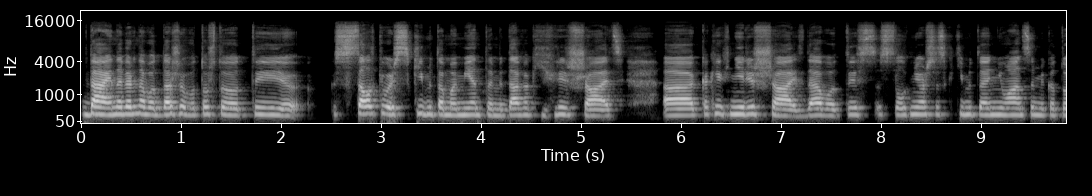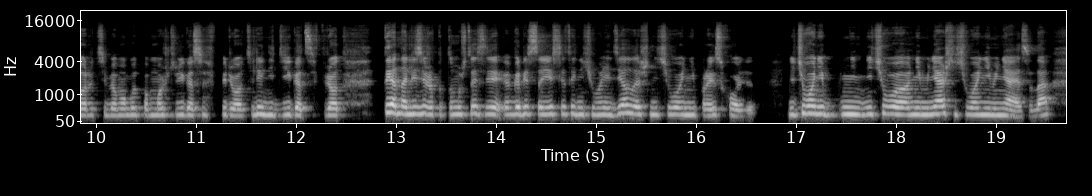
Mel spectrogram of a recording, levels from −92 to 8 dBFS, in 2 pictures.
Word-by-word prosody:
Да, 225 Hz, 0 st, +8 dB
и, -, -, +3 dB
наверно, 235 Hz, +1 st, +3 dB
вот 220 Hz, -1 st, -1 dB
даже 220 Hz, +2 st, +4 dB
вот 210 Hz, -1 st, -9 dB
то, 230 Hz, -, -1 dB
что 220 Hz, -3 st, -1 dB
ты, 215 Hz, +1 st, -3 dB
э, 195 Hz, -, -3 dB, 0.3 s
с 230 Hz, 0 st, 0 dB
сталкиваешься 240 Hz, -2 st, +4 dB
с -, -, -3 dB
какими-то 230 Hz, -3 st, -2 dB
моментами, 210 Hz, -1 st, -3 dB
да. 205 Hz, +2 st, +3 dB
Как 210 Hz, 0 st, -7 dB
их 195 Hz, 0 st, -14 dB
решать, 190 Hz, -4 st, 0 dB, 0.4 s
а, 200 Hz, 0 st, +6 dB
как 230 Hz, +4 st, -8 dB
их 240 Hz, -1 st, -5 dB
не 230 Hz, 0 st, +3 dB
решать? 200 Hz, -6 st, +2 dB
Да, 200 Hz, +1 st, +3 dB
вот 190 Hz, -1 st, -6 dB
ты 220 Hz, 0 st, -5 dB
с 220 Hz, 0 st, -5 dB
столкнешься 225 Hz, +1 st, -4 dB
с -, -, -6 dB
какими-то 225 Hz, -2 st, -4 dB
нюансами, 210 Hz, 0 st, -2 dB
которые 200 Hz, 0 st, -5 dB
тебе 200 Hz, 0 st, -7 dB
могут 210 Hz, +2 st, -5 dB
помочь 205 Hz, +1 st, -5 dB
двигаться 215 Hz, 0 st, -4 dB
вперед 200 Hz, -2 st, -4 dB
или 235 Hz, -, +1 dB
не 210 Hz, -1 st, -1 dB
двигаться 220 Hz, -, -2 dB
вперед. 205 Hz, -1 st, -1 dB, 0.4 s
Ты 280 Hz, 0 st, +9 dB
анализируй, 235 Hz, -2 st, +2 dB
потому 225 Hz, +1 st, -4 dB
что 230 Hz, +2 st, -3 dB
если, 230 Hz, -1 st, -2 dB
э, -, -, -1 dB
как 220 Hz, -, -3 dB
говорится, 230 Hz, 0 st, +1 dB
если 235 Hz, +1 st, -2 dB
ты 245 Hz, -, -5 dB
ничего 220 Hz, -1 st, -4 dB
не 215 Hz, -1 st, -2 dB
делаешь, 240 Hz, 0 st, +1 dB
ничего 220 Hz, +1 st, -3 dB
и -, -, -3 dB
не 215 Hz, 0 st, 0 dB
происходит 195 Hz, -2 st, -4 dB, 0.3 s
ничего 250 Hz, +4 st, +2 dB
ни 240 Hz, -, +3 dB
н 225 Hz, 0 st, 0 dB
ничего 230 Hz, 0 st, +2 dB
не 220 Hz, 0 st, 0 dB
меняешь- 240 Hz, +3 st, +2 dB
ничего 220 Hz, 0 st, -5 dB
и 215 Hz, -, -1 dB
не 215 Hz, -, +1 dB
меняется, 185 Hz, -5 st, -1 dB
да. 200 Hz, +2 st, -1 dB
220 Hz, 215 wpm, -23 LUFS, 205-230 Hz, 0.4 s, Ты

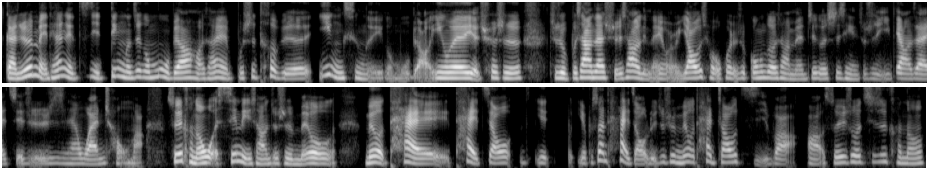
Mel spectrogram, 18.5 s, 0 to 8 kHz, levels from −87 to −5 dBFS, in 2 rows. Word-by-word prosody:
感 195 Hz, -2 st, +6 dB
觉 270 Hz, +7 st, +7 dB
每 300 Hz, -, +2 dB
天 240 Hz, +7 st, 0 dB
给 220 Hz, -, +1 dB
自 200 Hz, +7 st, -10 dB
己 210 Hz, -, -2 dB
定 250 Hz, +5 st, -4 dB
的 210 Hz, -, +1 dB
这 240 Hz, +3 st, -2 dB
个 220 Hz, -, -1 dB
目 230 Hz, 0 st, -1 dB
标 205 Hz, +2 st, +5 dB
好 180 Hz, -3 st, -4 dB
像 195 Hz, +2 st, -2 dB
也 205 Hz, -3 st, 0 dB
不 195 Hz, +1 st, -11 dB
是 200 Hz, +5 st, -7 dB
特 265 Hz, +3 st, -3 dB
别 185 Hz, -2 st, -2 dB
硬 295 Hz, -9 st, -2 dB
性 200 Hz, -2 st, -5 dB
的 -, -, -12 dB
一 200 Hz, -, -10 dB
个 195 Hz, -, -14 dB
目 -, -, -13 dB
标。 -, -, -5 dB
因 205 Hz, 0 st, +4 dB
为 205 Hz, 0 st, +10 dB
也 -, -, +4 dB
确 215 Hz, -, -1 dB
实 200 Hz, -1 st, +1 dB, 0.3 s
就 205 Hz, -, -4 dB
是 200 Hz, -, +7 dB
不 195 Hz, +1 st, -6 dB
像 220 Hz, +1 st, +6 dB
在 215 Hz, 0 st, +7 dB
学 190 Hz, -4 st, -4 dB
校 225 Hz, +1 st, +3 dB
里 180 Hz, -, -4 dB
面 -, -, -8 dB
有 180 Hz, -, -6 dB
人 -, -, -9 dB
要 205 Hz, +1 st, +5 dB
求 215 Hz, -4 st, -5 dB
或 205 Hz, -, -4 dB
者 -, -, -6 dB
是 200 Hz, -, -7 dB
工 205 Hz, +2 st, -3 dB
作 200 Hz, -2 st, +3 dB
上 195 Hz, -3 st, -5 dB
面 170 Hz, 0 st, -8 dB
这 195 Hz, +3 st, -7 dB
个 180 Hz, -1 st, -4 dB
事 200 Hz, +2 st, -9 dB
情 180 Hz, -4 st, -8 dB
就 175 Hz, -, -19 dB
是 180 Hz, -1 st, -14 dB
一 170 Hz, -, -15 dB
定 200 Hz, 0 st, +1 dB
要 180 Hz, -, -4 dB
在 180 Hz, -2 st, 0 dB
截 175 Hz, -, -10 dB
止 185 Hz, -, -16 dB
日 -, -, -11 dB
之 195 Hz, -, -13 dB
前 185 Hz, -1 st, -9 dB
完 170 Hz, -1 st, 0 dB
成 -, -, -10 dB
嘛， -, -, -11 dB, 0.2 s
所 270 Hz, -, +2 dB
以 -, -, +7 dB
可 250 Hz, -, -2 dB
能 195 Hz, +2 st, +7 dB
我 210 Hz, -, +4 dB
心 270 Hz, 0 st, -3 dB
理 205 Hz, -7 st, 0 dB
上 180 Hz, -2 st, -4 dB
就 190 Hz, -, -7 dB
是 190 Hz, -1 st, -4 dB
没 170 Hz, +1 st, -4 dB
有 185 Hz, -2 st, +3 dB, 0.3 s
没 215 Hz, +1 st, +1 dB
有 215 Hz, -2 st, +6 dB
太 180 Hz, -7 st, +3 dB
太 -, -, +1 dB
焦 205 Hz, +2 st, -3 dB, 0.2 s
也 205 Hz, -1 st, -10 dB, 0.3 s
也 200 Hz, -, -10 dB
不 205 Hz, -, -22 dB
算 305 Hz, +5 st, -2 dB
太 -, -, -1 dB
焦 175 Hz, -2 st, -6 dB
虑， -, -, -10 dB
就 230 Hz, -, -14 dB
是 245 Hz, -, -8 dB
没 220 Hz, 0 st, -4 dB
有 240 Hz, -, -6 dB
太 270 Hz, +4 st, -7 dB
着 230 Hz, +2 st, -3 dB
急 165 Hz, -10 st, -16 dB
吧。 175 Hz, -1 st, -8 dB
啊， 175 Hz, -2 st, -8 dB
所 210 Hz, -, -6 dB
以 220 Hz, -, -3 dB
说 235 Hz, 0 st, -4 dB
其 235 Hz, +2 st, -14 dB
实 255 Hz, +1 st, -10 dB
可 210 Hz, -3 st, -10 dB
能， 190 Hz, +1 st, -6 dB
205 Hz, 355 characters per minute, -25 LUFS, 185-220 Hz, 0.3 s, 为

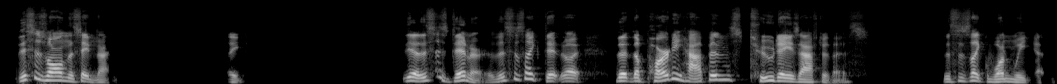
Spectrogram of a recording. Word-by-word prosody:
This 200 Hz, +5 st, -2 dB
is 195 Hz, -, -1 dB
all 185 Hz, 0 st, +6 dB
in 185 Hz, -, -3 dB
the 145 Hz, -, -2 dB
same -, -, -1 dB
night -, -, -6 dB, 1.2 s
Like -, -, -8 dB, 1.6 s
Yeah, 170 Hz, -, +4 dB
this 165 Hz, +5 st, -2 dB
is -, -, -9 dB
dinner. 155 Hz, -, +1 dB
This 155 Hz, -, -7 dB
is, 235 Hz, -, -7 dB
like, 255 Hz, -3 st, -1 dB
di 150 Hz, -, +1 dB
like, 145 Hz, -1 st, -3 dB, 0.3 s
the 165 Hz, +2 st, +5 dB
the 155 Hz, -1 st, 0 dB
party 195 Hz, -, +3 dB
happens 210 Hz, 0 st, 0 dB
2 175 Hz, -5 st, -3 dB
days 150 Hz, -7 st, +4 dB
after 110 Hz, -1 st, +1 dB
this. -, -, -17 dB, 0.7 s
This 125 Hz, +2 st, -10 dB
is, 160 Hz, 0 st, -9 dB
like, 165 Hz, -7 st, +1 dB
1 130 Hz, +1 st, -1 dB
weekend. 105 Hz, -4 st, -7 dB
160 Hz, 170 wpm, -21 LUFS, 140-190 Hz, 1.6 s, all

